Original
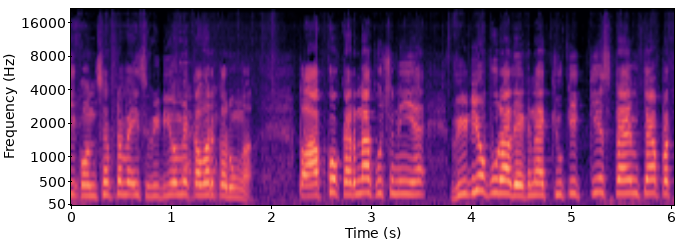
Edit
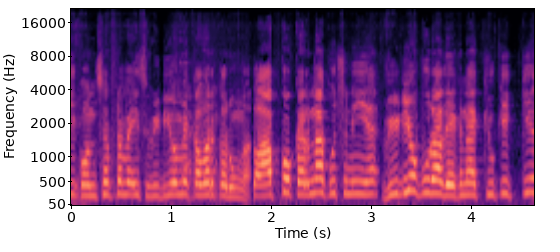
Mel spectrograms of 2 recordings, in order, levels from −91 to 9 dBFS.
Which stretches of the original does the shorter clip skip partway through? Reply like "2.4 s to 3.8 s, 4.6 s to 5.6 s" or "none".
1.7 s to 2.2 s, 3.6 s to 3.8 s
